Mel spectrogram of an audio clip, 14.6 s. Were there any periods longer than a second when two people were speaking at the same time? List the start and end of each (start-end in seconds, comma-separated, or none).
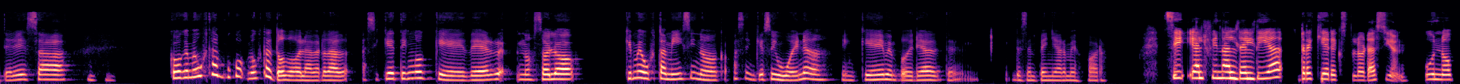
none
